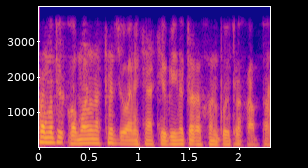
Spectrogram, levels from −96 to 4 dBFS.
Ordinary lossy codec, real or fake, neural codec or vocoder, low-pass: none; fake; codec, 44.1 kHz, 2.6 kbps, SNAC; 3.6 kHz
